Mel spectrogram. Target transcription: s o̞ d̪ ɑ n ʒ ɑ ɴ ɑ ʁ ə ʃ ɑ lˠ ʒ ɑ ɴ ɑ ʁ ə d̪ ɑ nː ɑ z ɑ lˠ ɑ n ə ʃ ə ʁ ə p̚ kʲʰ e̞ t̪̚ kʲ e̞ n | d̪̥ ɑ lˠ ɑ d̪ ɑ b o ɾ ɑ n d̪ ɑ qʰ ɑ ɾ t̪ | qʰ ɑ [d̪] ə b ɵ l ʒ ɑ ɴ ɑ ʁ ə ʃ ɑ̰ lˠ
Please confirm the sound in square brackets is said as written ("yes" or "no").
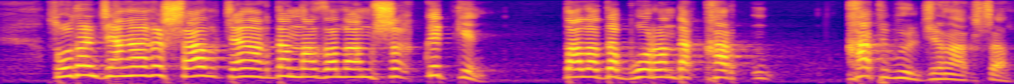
no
